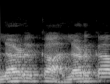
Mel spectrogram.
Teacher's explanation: उच्चारण इसका मुर्धा से है लेकिन जीभ हमें ले जाना है तालू की तरफ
